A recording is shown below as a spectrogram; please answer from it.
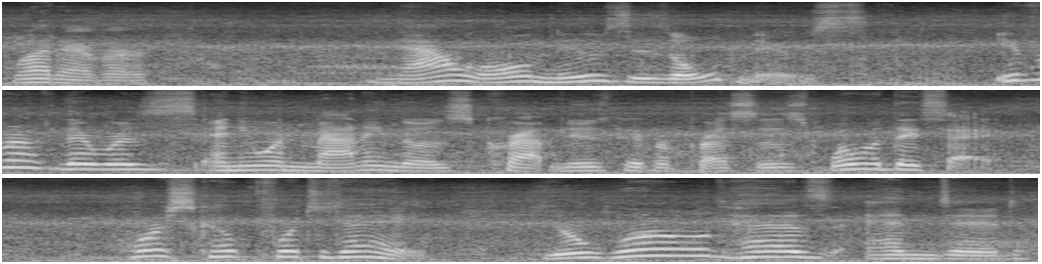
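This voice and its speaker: A woman's voice: mid-range voice, lively intonation, normal speed, close to an everyday voice. A young woman playing a sardonic, blunt homeless survivor of the apocalypse in an audio drama. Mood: mocking. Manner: sarcastic, blunt, slangy. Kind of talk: radio drama monologue. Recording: clearly noisy, ambient background noise.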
